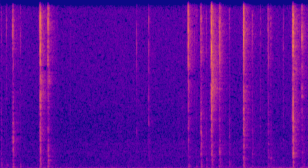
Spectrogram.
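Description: Long nails type and click on the plastic keys of a black laptop keyboard, making about ten sharp, bright clicks at an uneven pace. Each click is short and dies out almost at once, with quiet gaps and a faint low hum between them.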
